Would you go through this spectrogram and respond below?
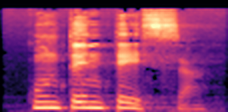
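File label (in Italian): "cuntentessa", Vernazzese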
